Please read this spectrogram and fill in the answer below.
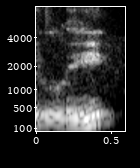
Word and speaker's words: le: instead of saying he or she, would be Li, and that's spelled L-E.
